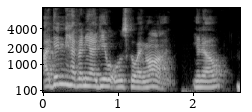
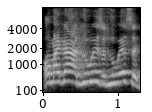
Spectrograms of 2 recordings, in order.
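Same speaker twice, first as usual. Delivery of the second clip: play-acted, very upset, high, rushed screaming; 11 semitones higher than usual. Recounting a call to the newsroom, acting out someone asking about Bowles, retelling a scream. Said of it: "And he's screaming".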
